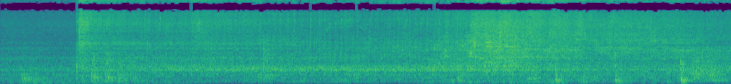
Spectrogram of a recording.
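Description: Garlic, ginger and chili paste hitting hot oil with softened onions in a pressure cooker, bursting into a loud sizzle about a second in. The sizzle keeps going steadily and swells a few seconds later.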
